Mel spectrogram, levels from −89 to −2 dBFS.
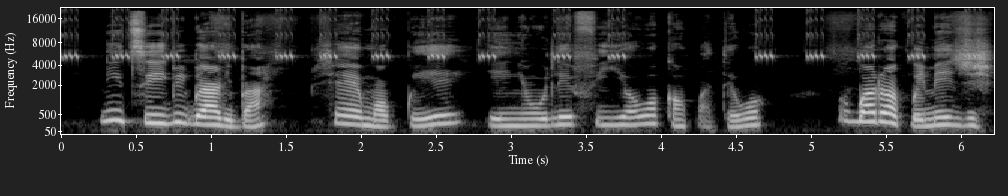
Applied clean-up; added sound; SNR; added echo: none; Cricket; 11 dB; none.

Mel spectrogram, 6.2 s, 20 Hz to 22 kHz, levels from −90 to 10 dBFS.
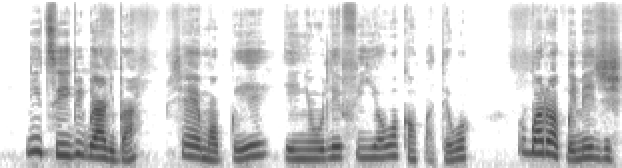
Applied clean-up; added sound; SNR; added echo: none; none; none; none.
